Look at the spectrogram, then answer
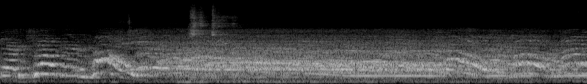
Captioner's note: cheers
